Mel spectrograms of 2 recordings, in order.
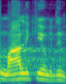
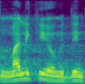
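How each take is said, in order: First: The first vowel of maliki is long. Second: The first vowel of maliki is short. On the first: "আলিফ খাড়া উপরে খাড়া জবর দিছে। এটা এইজন্য যে আপনার আপনি যেন মালিক ইয়াউমিদ্দিন পড়তে পারেন।" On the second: "অন্য কোন কেরাত পড়বে"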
